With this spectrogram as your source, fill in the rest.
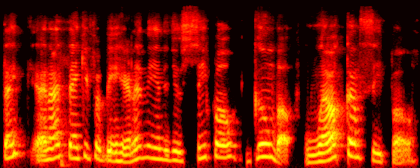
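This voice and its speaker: A woman's voice: medium pitch, lively intonation, moderate pace, creaky. A woman from Ohio hosting an interview, affirming her guest and laughing along. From Dayton, Ohio. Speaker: host.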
